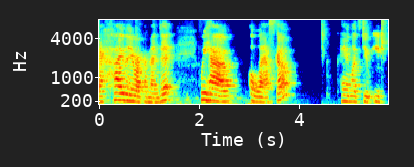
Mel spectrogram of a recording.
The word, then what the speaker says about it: Alaska: Alaska, Alaska. So again, really focus on that short beat, super short at the beginning, your longest schwa sound.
